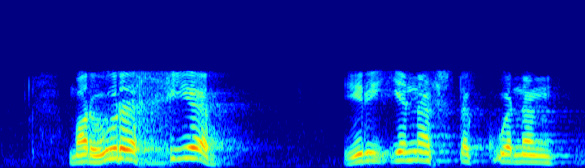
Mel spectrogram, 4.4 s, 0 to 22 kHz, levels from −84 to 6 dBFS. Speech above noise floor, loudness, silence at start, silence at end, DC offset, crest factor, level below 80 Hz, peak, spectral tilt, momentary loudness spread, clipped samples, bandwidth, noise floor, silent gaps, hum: 48 dB; -26 LUFS; 0.55 s; 0.25 s; under 0.1%; 18 dB; -74 dBFS; -10 dBFS; -10 dB/octave; 12 LU; under 0.1%; 4 kHz; -73 dBFS; none; none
